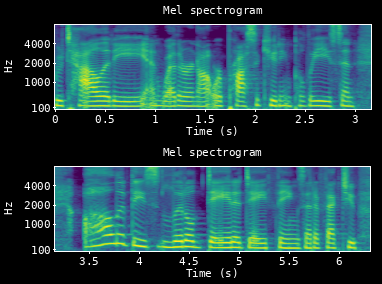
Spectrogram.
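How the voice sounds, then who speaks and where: An ordinary speaking voice with an American accent uses fairly even intonation. The recording is very clean, with a silent background. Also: woman. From Los Angeles, California (East LA). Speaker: former state legislator and media founder. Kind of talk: interview.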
